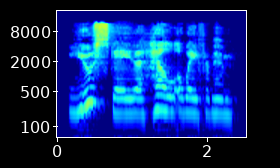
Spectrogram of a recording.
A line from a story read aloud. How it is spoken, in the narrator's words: he growls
